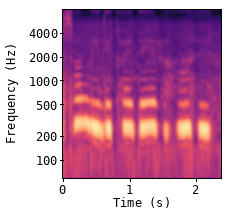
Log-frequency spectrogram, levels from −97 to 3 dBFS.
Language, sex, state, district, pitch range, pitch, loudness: Hindi, female, Arunachal Pradesh, Longding, 250-265 Hz, 260 Hz, -11 LUFS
